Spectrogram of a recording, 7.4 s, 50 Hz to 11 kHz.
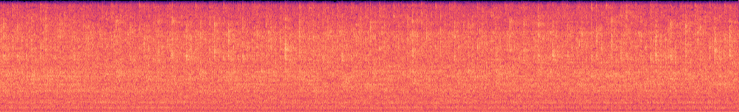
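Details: Farmall 460 tractor, rebuilt engine, after installing electronic ignition and rotating the distributor to set timing: deep, even idle with a smooth low thrum, no stumbles or popping; runs nicely, slightly less responsive on throttle.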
